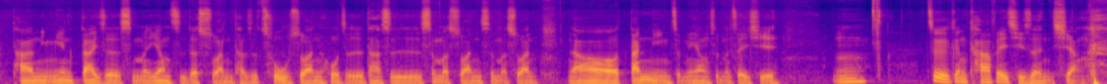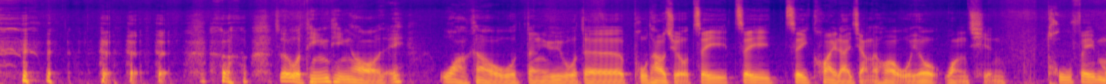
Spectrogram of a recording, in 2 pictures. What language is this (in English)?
Chinese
